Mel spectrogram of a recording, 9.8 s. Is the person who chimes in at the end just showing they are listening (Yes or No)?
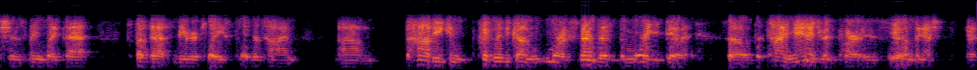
Yes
